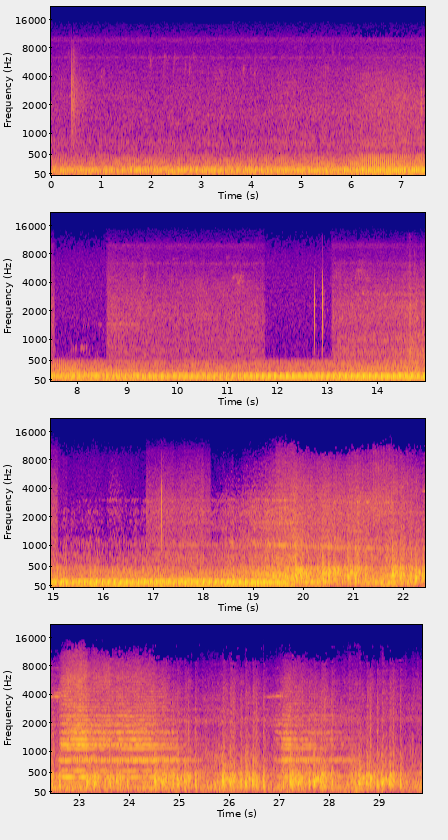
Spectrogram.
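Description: Diesel-electric locomotive hauling a passenger train: a steady low engine drone that grows louder as it approaches, then gives way to the coaches clattering over the rail joints as they pass. A train horn sounds in the second half, one longer blast and then a short one.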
